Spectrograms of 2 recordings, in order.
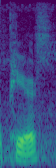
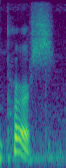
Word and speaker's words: Pierce: President Franklin Pierce, direct descendant of President Pierce, who didn't actually say Pierce. He pronounced his own name Peirce, but that's another story.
